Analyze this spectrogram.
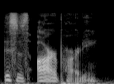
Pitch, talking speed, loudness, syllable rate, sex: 165 Hz, 210 wpm, -20 LUFS, 5.6 syllables/s, female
